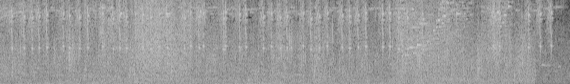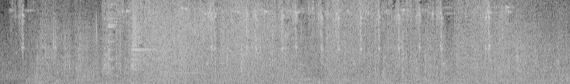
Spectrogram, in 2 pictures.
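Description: Explosions boom repeatedly.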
